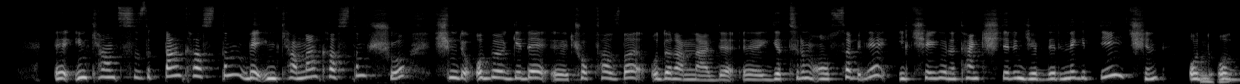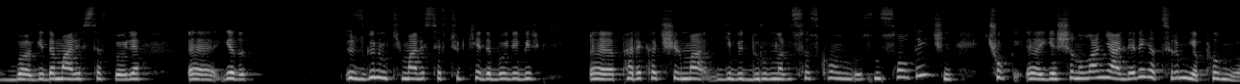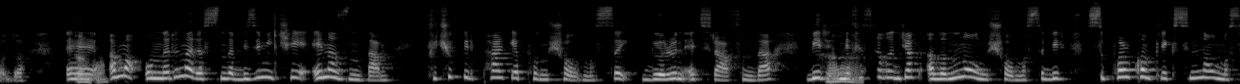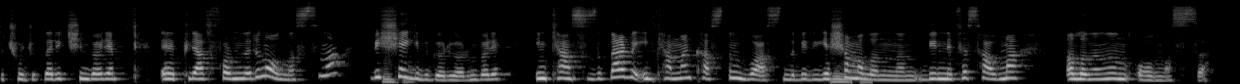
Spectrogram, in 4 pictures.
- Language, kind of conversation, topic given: Turkish, podcast, Bir şehir seni hangi yönleriyle etkiler?
- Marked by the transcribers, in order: tapping; sniff; other background noise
